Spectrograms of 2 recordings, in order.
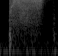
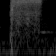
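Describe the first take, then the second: No difference in how they are said.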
